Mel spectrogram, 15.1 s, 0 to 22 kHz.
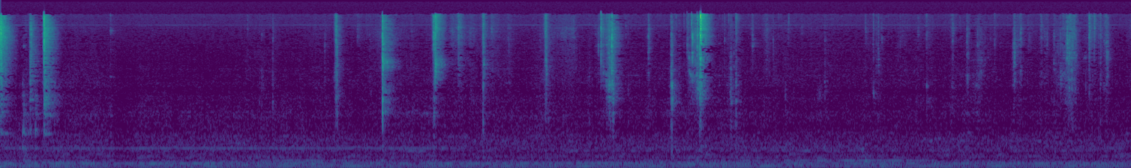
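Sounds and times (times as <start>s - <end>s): slime clicking and crackling: 4.4s - 10.0s.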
